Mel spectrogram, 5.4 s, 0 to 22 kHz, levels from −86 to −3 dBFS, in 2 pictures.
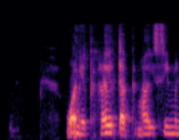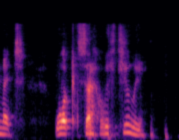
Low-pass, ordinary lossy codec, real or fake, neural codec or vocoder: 10.8 kHz; AAC, 64 kbps; fake; codec, 24 kHz, 1.5 kbps, HILCodec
